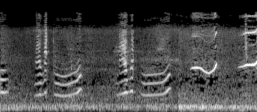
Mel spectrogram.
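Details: Talking pet parrots, four of them, dancing on a bike. Paired nasal upswept calls come in short groups, then a wavering call and a final rising whistle, all over a low steady background rumble.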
